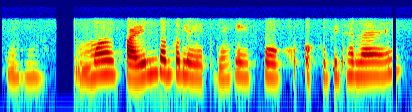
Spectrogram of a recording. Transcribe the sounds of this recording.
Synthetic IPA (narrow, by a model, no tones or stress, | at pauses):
mojsaɹinzabɔlojɛtɛnɛkɛkɔoxubidʱanaj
